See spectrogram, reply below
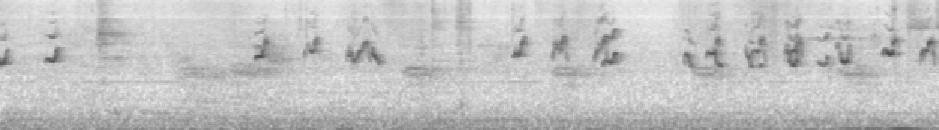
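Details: Chicken chicks playing on a roof: a flock gives short, high, downward-slurred peeps in scattered overlapping bursts over a low background rumble.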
